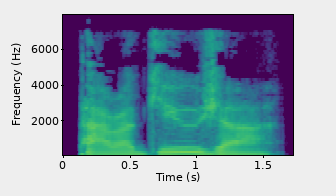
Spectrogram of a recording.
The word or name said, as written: parageusia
